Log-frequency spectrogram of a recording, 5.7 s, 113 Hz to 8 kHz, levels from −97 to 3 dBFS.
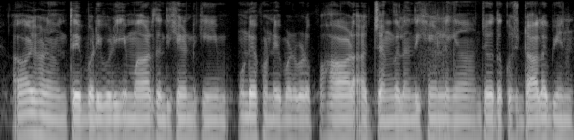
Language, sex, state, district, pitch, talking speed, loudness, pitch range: Hindi, male, Uttarakhand, Uttarkashi, 110 Hz, 230 wpm, -25 LUFS, 105-110 Hz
